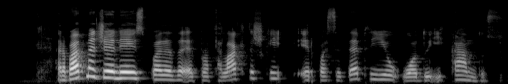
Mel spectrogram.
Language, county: Lithuanian, Vilnius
